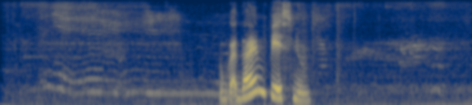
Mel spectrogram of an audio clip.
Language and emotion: Russian, positive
